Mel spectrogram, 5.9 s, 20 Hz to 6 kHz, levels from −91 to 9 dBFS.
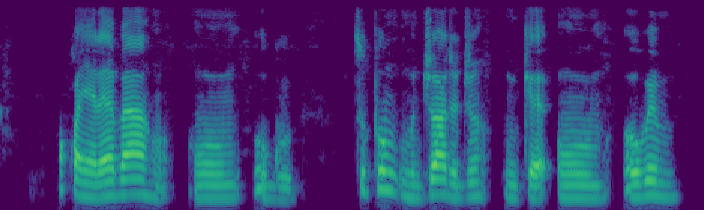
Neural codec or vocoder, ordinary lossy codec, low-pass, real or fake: none; none; 5.4 kHz; real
